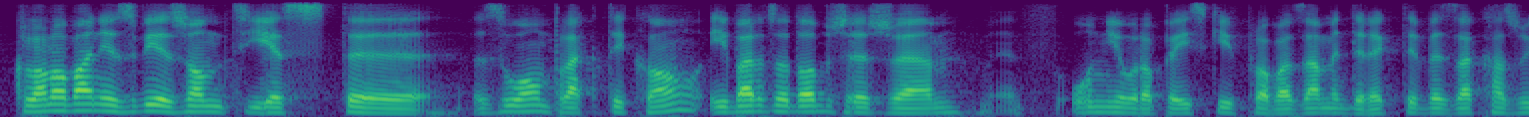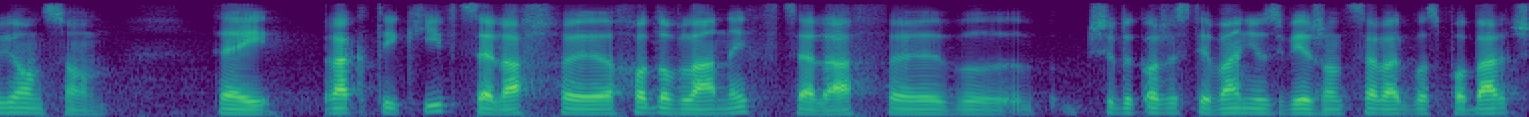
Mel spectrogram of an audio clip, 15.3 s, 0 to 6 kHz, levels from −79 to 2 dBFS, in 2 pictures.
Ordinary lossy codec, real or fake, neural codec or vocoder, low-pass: none; fake; codec, 16 kHz, 0.3 kbps, FocalCodec; 5.4 kHz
